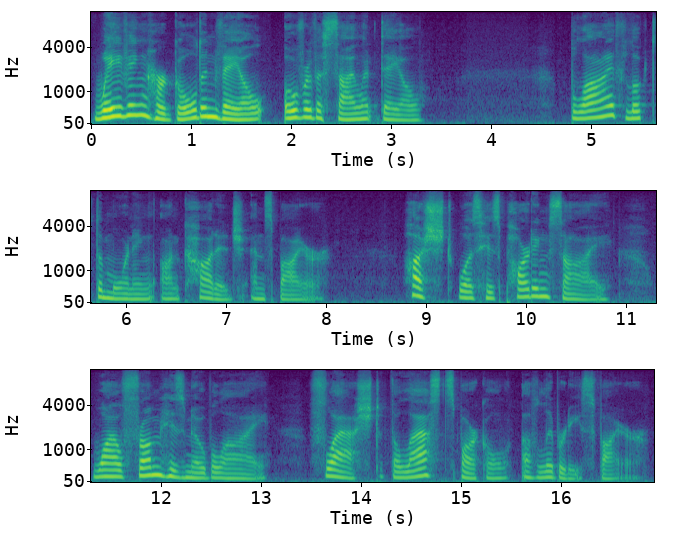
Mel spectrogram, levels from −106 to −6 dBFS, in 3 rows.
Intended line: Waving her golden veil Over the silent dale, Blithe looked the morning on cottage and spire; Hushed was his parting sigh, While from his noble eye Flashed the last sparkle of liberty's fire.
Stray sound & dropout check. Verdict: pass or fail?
pass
